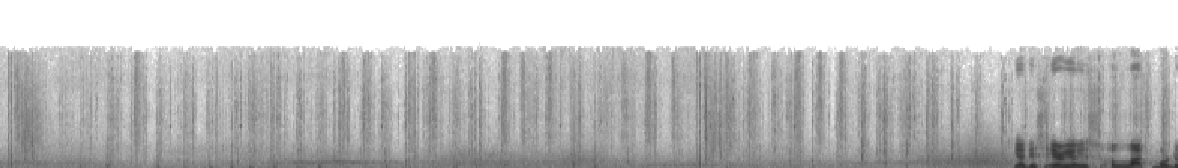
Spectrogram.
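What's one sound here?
Quick footsteps run over grass and dirt.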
